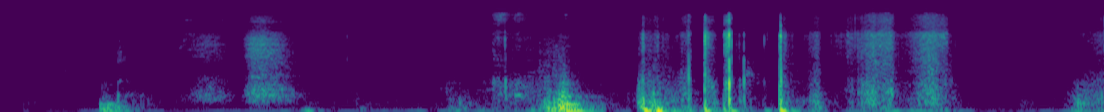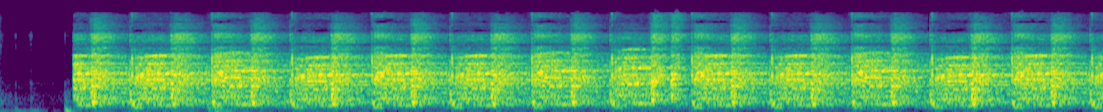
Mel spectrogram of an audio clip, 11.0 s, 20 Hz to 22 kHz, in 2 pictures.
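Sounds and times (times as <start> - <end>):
loud music with repeating beat: 5.9 - 11.0.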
